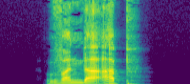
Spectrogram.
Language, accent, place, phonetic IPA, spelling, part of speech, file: German, Germany, Berlin, [ˌvandɐ ˈap], wander ab, verb, De-wander ab.ogg
- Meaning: inflection of abwandern: 1. first-person singular present 2. singular imperative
